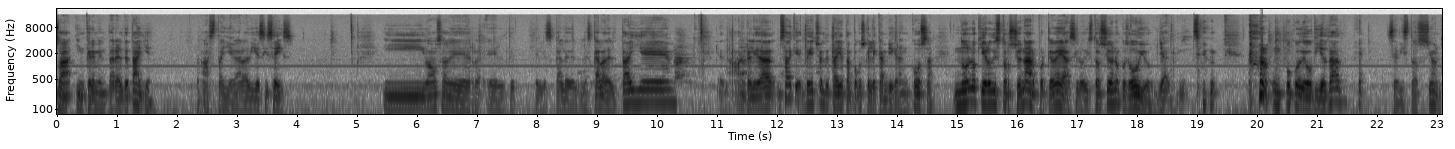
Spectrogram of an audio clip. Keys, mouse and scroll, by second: 0.3-3.1 drag, 7.3-10.8 drag, 11.1 ctrl+z, 12.4 ctrl+z, 14.4-18.1 drag, 18.4 ctrl+z, 21.1 click.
